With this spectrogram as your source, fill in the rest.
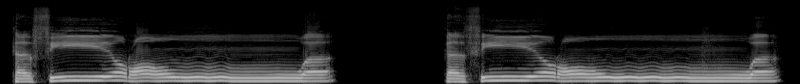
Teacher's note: masukkan tanwin ke dalam waw, hukumnya idgham bi gunnah.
